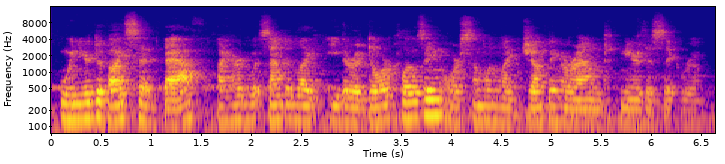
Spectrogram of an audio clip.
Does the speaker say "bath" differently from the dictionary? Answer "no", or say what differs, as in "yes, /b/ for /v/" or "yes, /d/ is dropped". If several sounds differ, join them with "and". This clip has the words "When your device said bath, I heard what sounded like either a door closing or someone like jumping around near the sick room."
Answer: no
